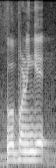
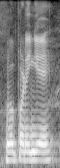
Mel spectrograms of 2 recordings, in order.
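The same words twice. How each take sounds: No difference in how they are said.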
